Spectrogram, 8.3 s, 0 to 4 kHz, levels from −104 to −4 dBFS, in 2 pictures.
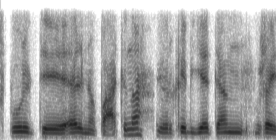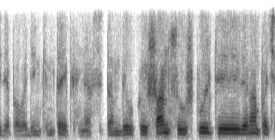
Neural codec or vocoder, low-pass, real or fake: none; 3.6 kHz; real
